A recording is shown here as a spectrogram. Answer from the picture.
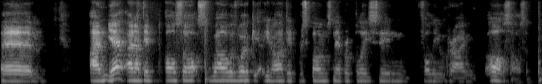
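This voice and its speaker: The speaker is a man with a Yorkshire accent and a fairly high pitch. His voice is somewhat breathy. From Yorkshire, northern England. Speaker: former police officer, gambling support worker. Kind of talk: interview testimony. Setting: phone call. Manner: hesitant with fillers.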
